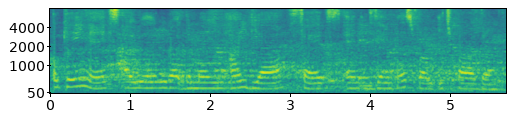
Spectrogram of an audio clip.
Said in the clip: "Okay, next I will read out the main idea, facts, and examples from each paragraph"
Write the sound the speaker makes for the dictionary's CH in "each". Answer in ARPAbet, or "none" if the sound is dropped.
CH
